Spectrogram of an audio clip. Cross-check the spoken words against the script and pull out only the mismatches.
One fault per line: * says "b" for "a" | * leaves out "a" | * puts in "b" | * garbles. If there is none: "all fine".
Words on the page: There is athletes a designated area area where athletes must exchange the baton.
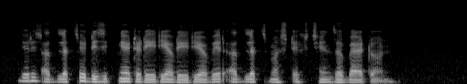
all fine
